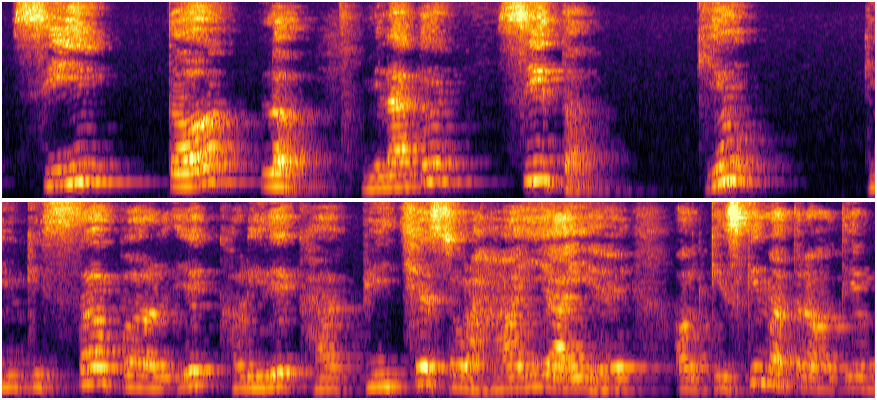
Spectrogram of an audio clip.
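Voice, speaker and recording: A male teacher talks with a high voice and mellow tone, stretching each word slowly for young learners. He speaks from a distance in a very echoey room and voices both himself and an eager pupil. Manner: slow, drawn-out sing-song teaching voice, speaks both sides of a pupil dialogue. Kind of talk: Hindi reading lesson for children.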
